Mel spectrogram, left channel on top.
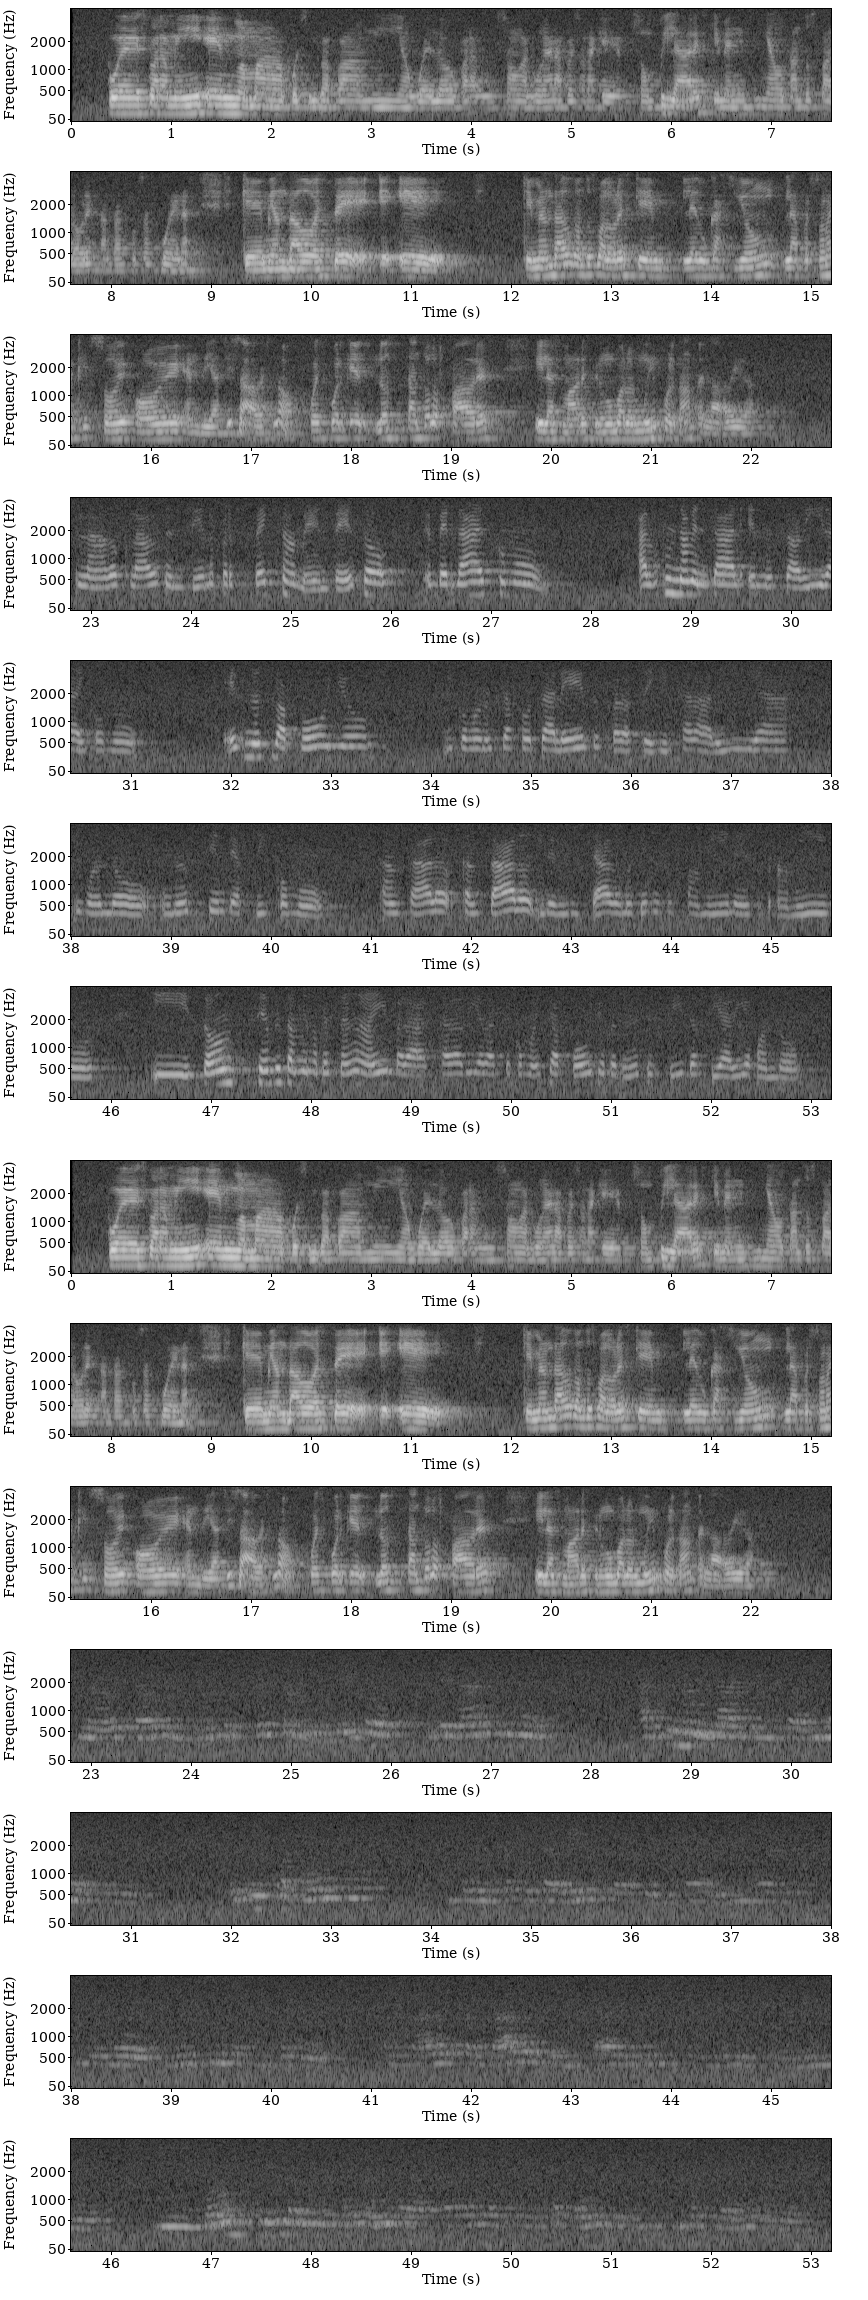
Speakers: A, in the centre; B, on the left.
A: Pues para mí, eh, mi mamá, pues mi papá, mi abuelo, para mí son algunas de las personas que son pilares, que me han enseñado tantos valores, tantas cosas buenas, que me han dado este, eh, eh, que me han dado tantos valores que la educación, la persona que soy hoy en día, sí sabes, ¿no? Pues porque los, tanto los padres y las madres tienen un valor muy importante en la vida.
B: claro, claro, te entiendo perfectamente. Eso en verdad es como algo fundamental en nuestra vida y como es nuestro apoyo y como nuestras fortalezas para seguir cada día y cuando uno se siente así como cansado, cansado y debilitado, uno piensa en sus familias, en sus amigos y son siempre también los que están ahí para cada día darte como ese apoyo que tú necesitas día a día cuando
